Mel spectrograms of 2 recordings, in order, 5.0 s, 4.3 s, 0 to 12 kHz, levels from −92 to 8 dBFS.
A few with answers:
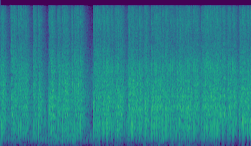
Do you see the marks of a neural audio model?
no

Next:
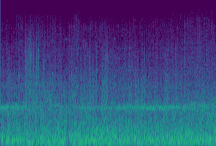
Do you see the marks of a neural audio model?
no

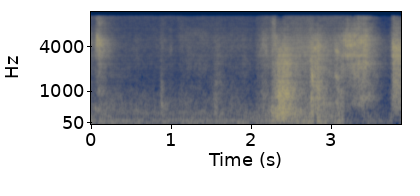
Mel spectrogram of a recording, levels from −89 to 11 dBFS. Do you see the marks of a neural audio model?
yes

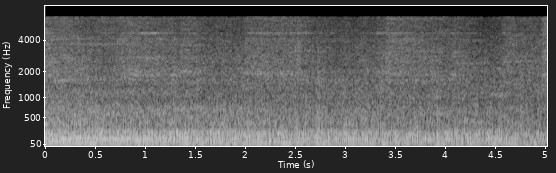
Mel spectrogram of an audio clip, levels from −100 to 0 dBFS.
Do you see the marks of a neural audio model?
yes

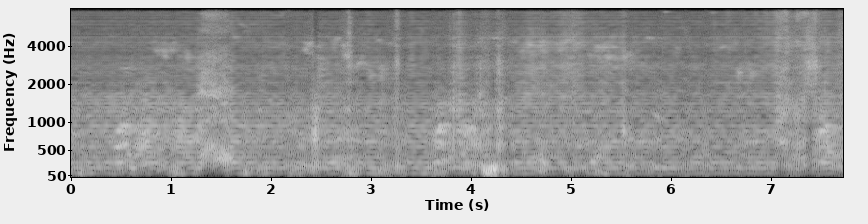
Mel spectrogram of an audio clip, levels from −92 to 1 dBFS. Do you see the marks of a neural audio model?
yes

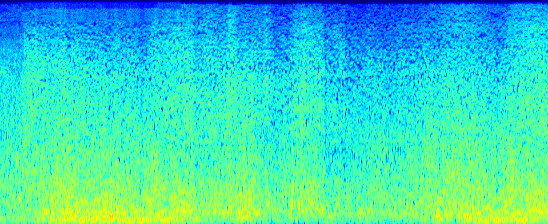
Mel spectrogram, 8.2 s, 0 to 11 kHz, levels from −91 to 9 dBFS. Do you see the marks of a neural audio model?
no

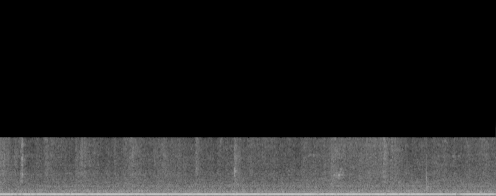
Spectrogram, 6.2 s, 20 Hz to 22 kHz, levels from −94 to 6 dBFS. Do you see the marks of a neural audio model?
yes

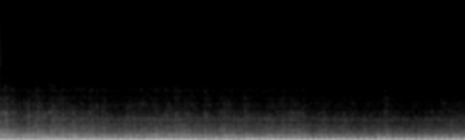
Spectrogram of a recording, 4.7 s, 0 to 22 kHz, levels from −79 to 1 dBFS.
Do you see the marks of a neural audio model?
yes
